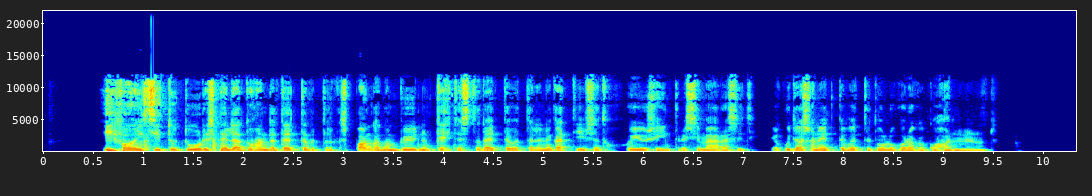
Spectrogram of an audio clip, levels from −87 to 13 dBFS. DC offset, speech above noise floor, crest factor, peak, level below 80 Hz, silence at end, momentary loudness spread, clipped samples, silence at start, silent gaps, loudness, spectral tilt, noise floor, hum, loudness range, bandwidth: under 0.1%; over 72 dB; 18 dB; 0 dBFS; -54 dBFS; 0.9 s; 9 LU; under 0.1%; 0.6 s; none; -18 LUFS; -5 dB/octave; under -90 dBFS; none; 5 LU; 12.5 kHz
